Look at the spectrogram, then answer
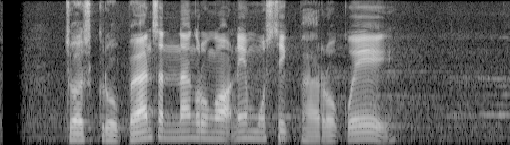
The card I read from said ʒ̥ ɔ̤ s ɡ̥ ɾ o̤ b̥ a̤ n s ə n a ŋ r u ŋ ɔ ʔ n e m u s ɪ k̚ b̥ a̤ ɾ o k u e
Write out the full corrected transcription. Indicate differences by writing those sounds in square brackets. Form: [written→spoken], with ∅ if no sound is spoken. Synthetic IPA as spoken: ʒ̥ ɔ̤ s ɡ̥ ɾ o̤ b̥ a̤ n s ə n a ŋ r u ŋ ɔ ʔ n e m u s ɪ k̚ b̥ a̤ ɾ o k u e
